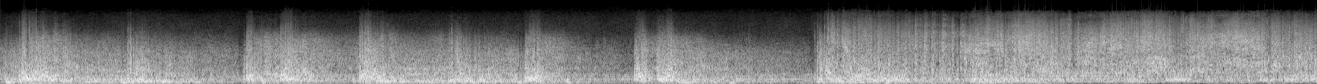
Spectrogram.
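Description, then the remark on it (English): Heavy artillery shelling a landing zone miles ahead of a first helicopter assault wave: booming blasts land one after another over a constant rumbling roar, growing denser and more continuous in the second half, with no voices. “Miles forward, our artillery pounds the landing zone.”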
